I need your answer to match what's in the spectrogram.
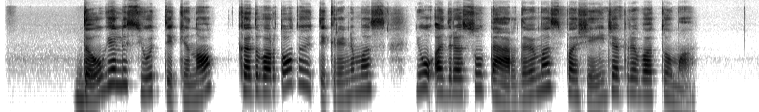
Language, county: Lithuanian, Panevėžys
